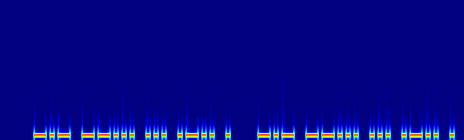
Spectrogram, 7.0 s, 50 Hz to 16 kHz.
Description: Morse code, heard as a keyed tone, about 20 wpm, 700 Hz. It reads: K7SLE K7SLE
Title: USA Call Signs Repeated 3x 20wpm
